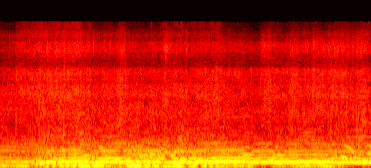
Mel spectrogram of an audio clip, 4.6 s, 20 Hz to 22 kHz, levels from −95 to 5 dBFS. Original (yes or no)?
yes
